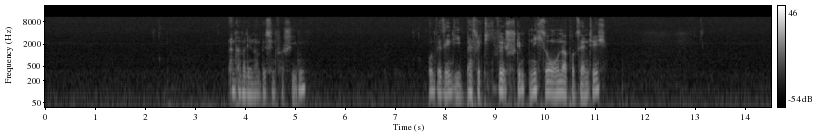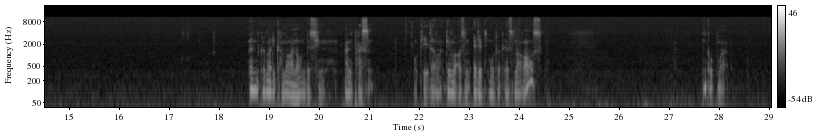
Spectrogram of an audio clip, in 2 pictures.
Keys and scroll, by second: 3.6 g, 10.1 s, 22.5 Tab, 27.4 g.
